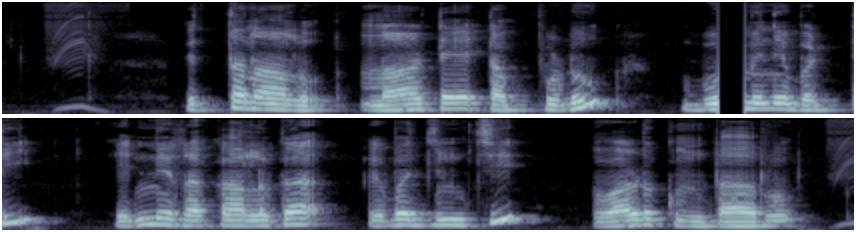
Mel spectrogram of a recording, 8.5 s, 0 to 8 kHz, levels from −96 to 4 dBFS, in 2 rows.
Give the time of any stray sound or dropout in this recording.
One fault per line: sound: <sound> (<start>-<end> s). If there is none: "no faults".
sound: dropout (3.6-3.7 s)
